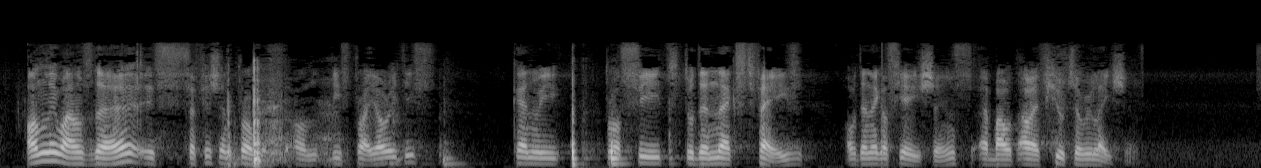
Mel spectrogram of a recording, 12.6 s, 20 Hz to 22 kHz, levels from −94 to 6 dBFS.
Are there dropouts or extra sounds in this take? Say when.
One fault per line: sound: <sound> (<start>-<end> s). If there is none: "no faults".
no faults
